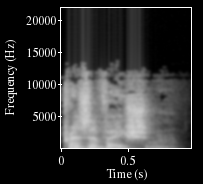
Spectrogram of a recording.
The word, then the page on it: preservation: British English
